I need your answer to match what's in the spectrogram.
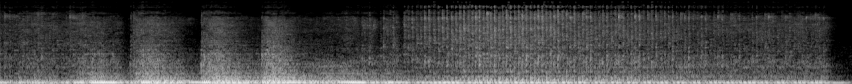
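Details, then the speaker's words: Engine with mechanical DOD delete still active in the tune, before DOD/speed limiter tune removal: deep, lumpy, uneven idle with an irregular lope, running on only 4 cylinders, two per side; DOD suspected as cause. "But you're gonna hear it. This is the 4-cylinder."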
